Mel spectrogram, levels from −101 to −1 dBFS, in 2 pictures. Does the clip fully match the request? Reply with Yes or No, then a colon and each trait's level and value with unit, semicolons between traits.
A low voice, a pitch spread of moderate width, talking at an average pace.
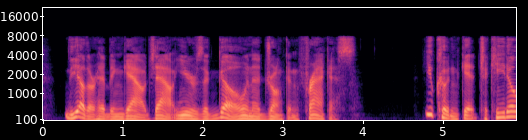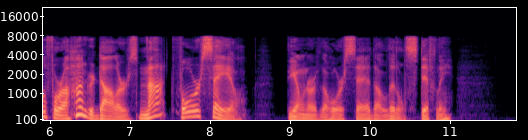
No: very low, 95 Hz; wide, 5.8 semitones; average, 160 wpm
